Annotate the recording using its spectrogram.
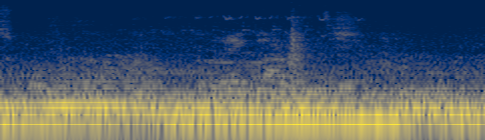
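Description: A low, steady motor rumble with soft speech over it.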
